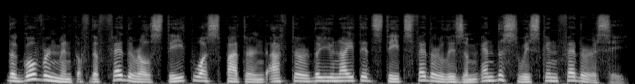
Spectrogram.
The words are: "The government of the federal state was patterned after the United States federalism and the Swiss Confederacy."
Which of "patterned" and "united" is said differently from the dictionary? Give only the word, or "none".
none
